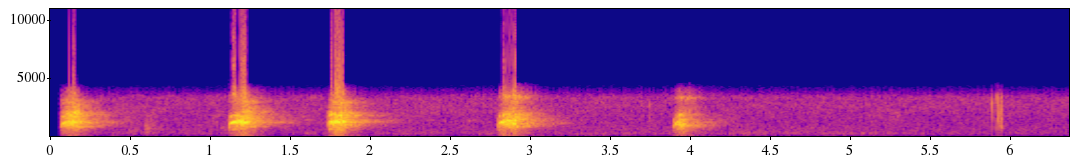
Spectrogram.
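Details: Chihuahua barking at its first meeting with a snake: five sharp, high yapping barks spaced about a second apart, then a faint sixth yip after a pause; no other sounds.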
